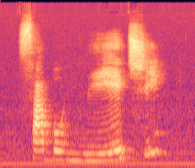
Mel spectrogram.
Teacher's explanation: a sílaba tônica é o NE, é a penúltima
